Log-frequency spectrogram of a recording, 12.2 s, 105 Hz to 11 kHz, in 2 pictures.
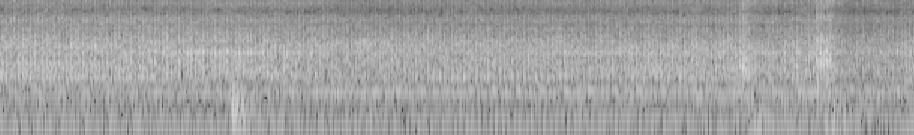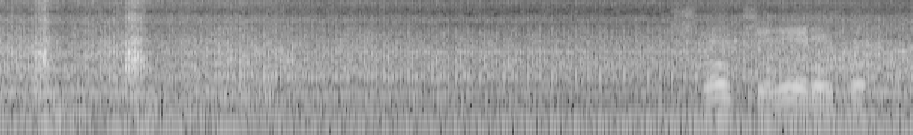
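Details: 12-valve Cummins diesel restarted after an AFC fuel tuning adjustment: catches and settles into a steady low idle with a few stray clunks; running normally.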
